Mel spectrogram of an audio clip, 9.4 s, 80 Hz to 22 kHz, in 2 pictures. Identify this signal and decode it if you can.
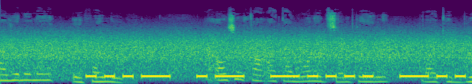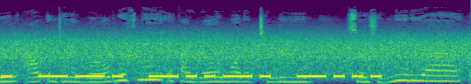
Morse code, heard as a keyed tone, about 13 wpm, 460 Hz, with radio hiss and speech in English. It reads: VA6BG/B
